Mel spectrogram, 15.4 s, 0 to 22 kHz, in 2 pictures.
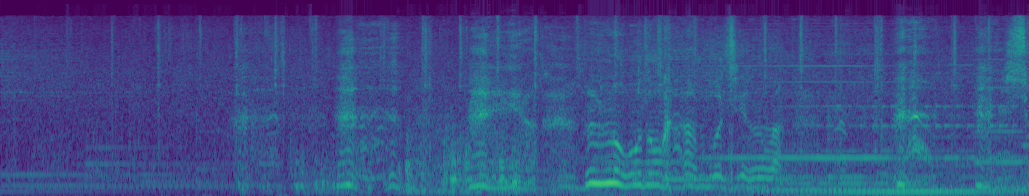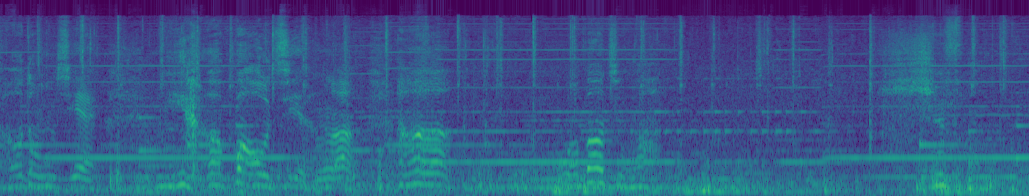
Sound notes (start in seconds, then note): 3.6 panting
